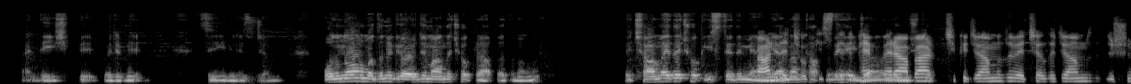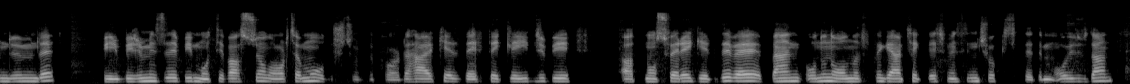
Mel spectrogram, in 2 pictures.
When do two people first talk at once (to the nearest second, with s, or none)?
8 s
